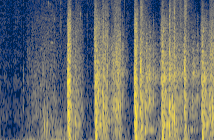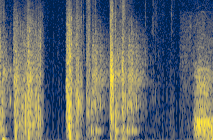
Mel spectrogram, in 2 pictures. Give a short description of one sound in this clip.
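Soft crunches of earth being dug and tilled come in quick bursts.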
